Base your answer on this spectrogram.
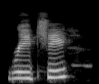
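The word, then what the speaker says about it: Ricci: Ritchie.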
